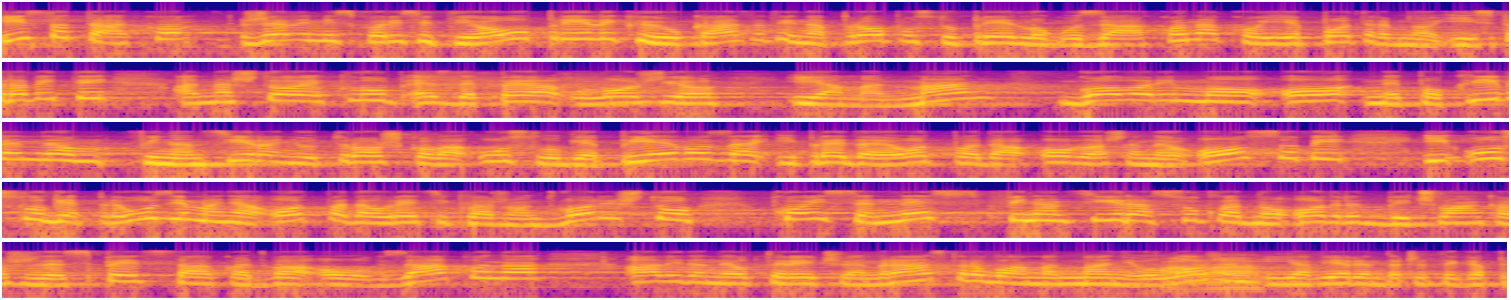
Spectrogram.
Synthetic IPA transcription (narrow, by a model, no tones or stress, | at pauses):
ist̪o̞t̪ako̞ʒe̞limisko̞ɾist̪it̪io̞ʋupɾiːlikuiukaːzat̪inapɾo̞pust̪upɾjed̪lˠo̞ɡuzaːko̞nako̞jije̞po̞t̪ɾe̞bno̞ʔispɾaʋit̪i | a̰naʃt̪o̞je̞klˠuːbezd̪epe̞aʔulˠo̞ʒio̞ | iamand̪maːn | ɡo̞ʋo̞ɾimo̞ʔone̞po̞kɾiʋe̞no̞mfinant̪siːɾaɲut̪ɾo̞ʃko̞ʋaʔuslˠuɡe̞pɾʲjeːʋo̞zaʔipɾe̞d̪ajeo̞t̪̚pad̪aʔo̞ʋlˠaʃt̪eno̞jʔo̞so̞bi | iʔuːslˠuɡe̞pɾe̞uzimaɲaʔo̞t̪̚pad̪auɾe̞t̪siklˠaʒno̞md̪ʋo̞ɾiʃt̪u | ko̞jise̞nefinant̪siːɾasuːklˠad̪noʔo̞d̪ɾe̞d̪̚bit͡ʃlˠaːŋkaʃ̬ezd̪ese̥t̪pe̞ːt̪st̪aːʋkad̪ʋaːʔo̞ʋo̞ɡzaːko̞na | alid̪ane̞o̞p̚t̪e̞ɾe̞t͡ʃuje̞mɾaːspɾaʋuamand̪maːnjeulˠo̞ʒenijaːʋje̞ɾujemd̪at͡ɕe̞t̪e̞ɡap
